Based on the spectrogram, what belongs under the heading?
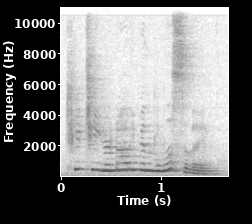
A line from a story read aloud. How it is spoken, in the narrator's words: Bulma cried out in exasperation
